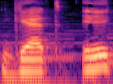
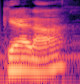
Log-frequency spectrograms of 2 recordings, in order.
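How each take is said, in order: First: The middle consonant is a clear t. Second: The middle consonant is a soft flapped d.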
